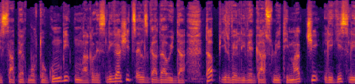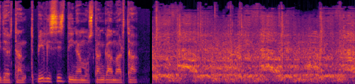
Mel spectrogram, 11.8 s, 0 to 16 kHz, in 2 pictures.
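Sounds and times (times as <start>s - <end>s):
speech: 0.0s - 10.1s
football fans chanting for their team after an away league win: 8.5s - 11.8s.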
